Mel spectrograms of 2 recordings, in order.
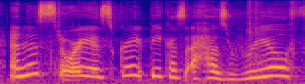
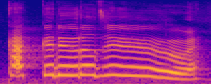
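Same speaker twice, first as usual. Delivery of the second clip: higher crowing cock-a-doodle-doo; rooster crow; 6 semitones higher than usual. Shown as a demonstration. Teacher shows kids the rooster, crowing high. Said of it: "what does he say".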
